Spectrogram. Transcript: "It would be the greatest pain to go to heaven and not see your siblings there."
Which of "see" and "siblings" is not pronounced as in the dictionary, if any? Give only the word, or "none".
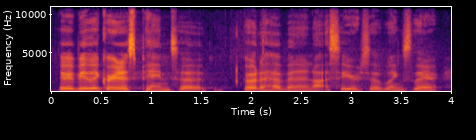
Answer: none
